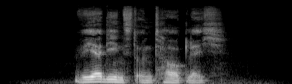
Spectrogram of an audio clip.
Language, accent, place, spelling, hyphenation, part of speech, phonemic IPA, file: German, Germany, Berlin, wehrdienstuntauglich, wehr‧dienst‧un‧taug‧lich, adjective, /ˈveːɐ̯diːnstˌʊntaʊ̯klɪç/, De-wehrdienstuntauglich.ogg
- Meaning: unfit for military service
